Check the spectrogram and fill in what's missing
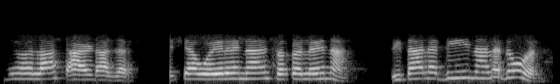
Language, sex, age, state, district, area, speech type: Goan Konkani, female, 30-45, Goa, Murmgao, rural, conversation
